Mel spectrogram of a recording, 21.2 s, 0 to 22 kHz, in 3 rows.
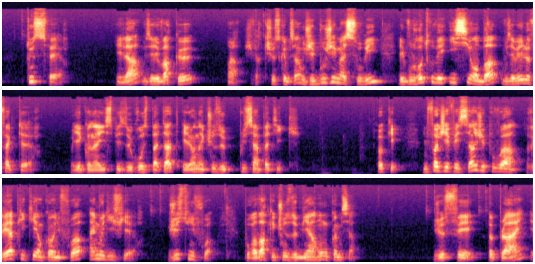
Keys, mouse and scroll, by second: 5.6-10.1 drag, 11.8 Tab, 14.2 click, 16.3 click, 19.9-21.2 drag.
